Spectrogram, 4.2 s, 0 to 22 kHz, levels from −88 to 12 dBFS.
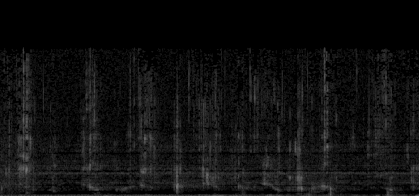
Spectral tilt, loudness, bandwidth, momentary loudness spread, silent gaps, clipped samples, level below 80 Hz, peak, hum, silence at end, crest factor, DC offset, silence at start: -0.5 dB/octave; -52 LUFS; 17 kHz; 9 LU; none; under 0.1%; -68 dBFS; -24 dBFS; none; 0 s; 30 dB; under 0.1%; 0 s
